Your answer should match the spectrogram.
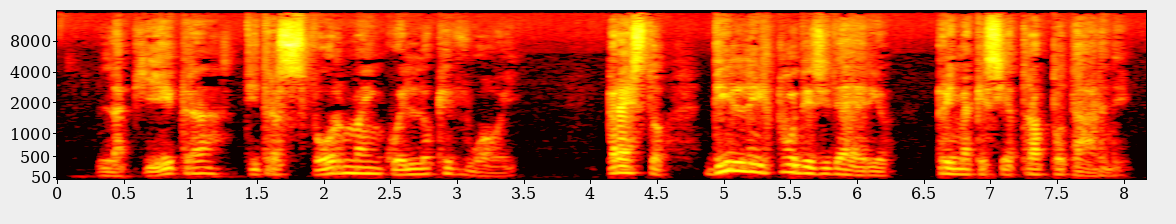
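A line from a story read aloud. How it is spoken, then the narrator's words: Snake hissing in ear. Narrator (Italian): il serpente gli sibilò nell'orecchio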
